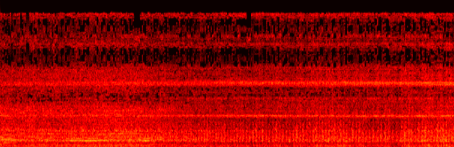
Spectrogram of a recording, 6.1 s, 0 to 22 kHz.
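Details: 1987 Ford LN9000 house-moving truck diesel, running again after about 20 years sitting: a steady, even, smooth low rumble with no knocks or misses. Normal idle; it later ran great all the way home.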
